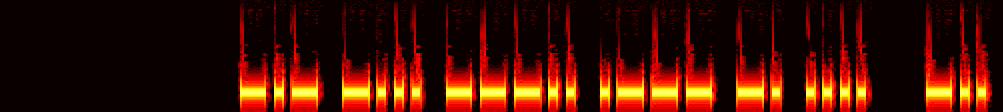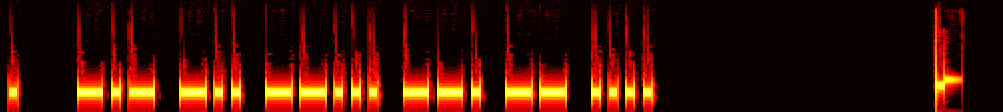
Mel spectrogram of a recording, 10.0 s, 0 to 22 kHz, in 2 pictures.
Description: Morse code, heard as a keyed tone, about 28 wpm, 700 Hz. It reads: KB8JNH DE KD7GMH
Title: USA Callsign DE Callsign - 6 Characters - 28wpm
